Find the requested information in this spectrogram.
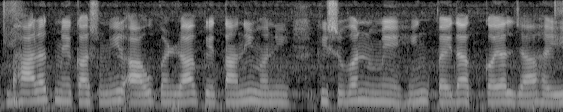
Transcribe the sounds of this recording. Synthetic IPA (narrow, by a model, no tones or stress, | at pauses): bʱaːɾət̪mẽkaːʃmiːɾaːupə̃ɲd͡ʒaːb̚ket̪aːniməni | hɪʃʋənmẽɦɪ̃ŋɡpɛːd̪akəɾəld͡ʒaːɦəi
